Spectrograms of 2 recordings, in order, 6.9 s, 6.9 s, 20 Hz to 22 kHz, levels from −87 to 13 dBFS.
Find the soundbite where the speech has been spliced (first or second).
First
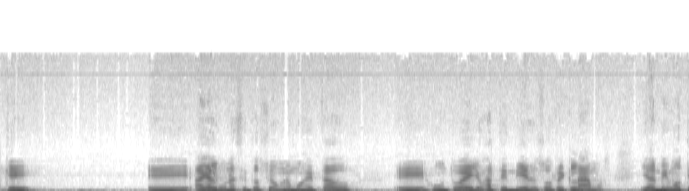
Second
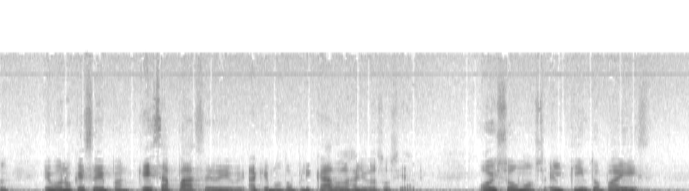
second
